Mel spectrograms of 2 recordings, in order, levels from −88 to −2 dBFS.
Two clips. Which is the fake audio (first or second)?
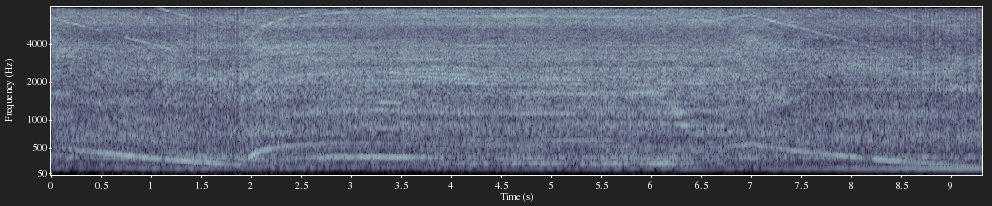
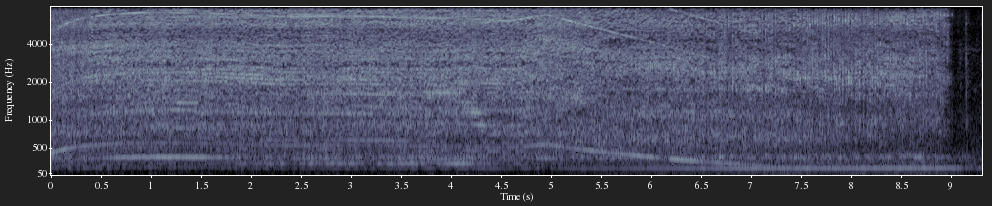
first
